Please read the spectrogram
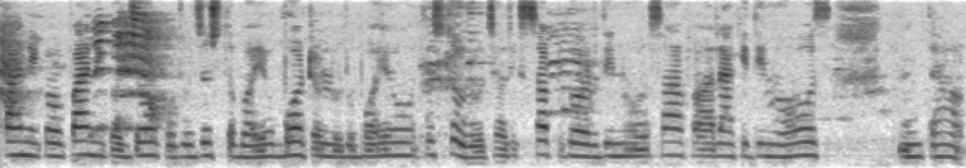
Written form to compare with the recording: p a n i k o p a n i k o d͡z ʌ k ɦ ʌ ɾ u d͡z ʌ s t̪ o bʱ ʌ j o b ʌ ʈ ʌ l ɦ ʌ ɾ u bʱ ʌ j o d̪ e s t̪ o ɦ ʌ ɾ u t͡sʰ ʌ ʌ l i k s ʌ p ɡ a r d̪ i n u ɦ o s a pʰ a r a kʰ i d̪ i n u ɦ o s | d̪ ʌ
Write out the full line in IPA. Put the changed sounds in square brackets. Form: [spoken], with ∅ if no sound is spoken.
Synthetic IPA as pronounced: p a n i k o p a n i k o d͡z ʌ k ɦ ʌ ɾ u d͡z ʌ s t̪ o bʱ ʌ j o b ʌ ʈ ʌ l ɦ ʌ ɾ u bʱ ʌ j o [t̪] e s t̪ o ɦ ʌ ɾ u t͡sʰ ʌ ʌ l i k s ʌ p ɡ [ʌ] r d̪ i n u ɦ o s a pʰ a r a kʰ i d̪ i n u ɦ o s | [t̪] ʌ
